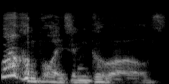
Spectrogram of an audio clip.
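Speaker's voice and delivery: swooping put-on character voice. Recalling a character voice once used in uncomfortable situations: put-on character voice. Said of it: "I used to do his voice".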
